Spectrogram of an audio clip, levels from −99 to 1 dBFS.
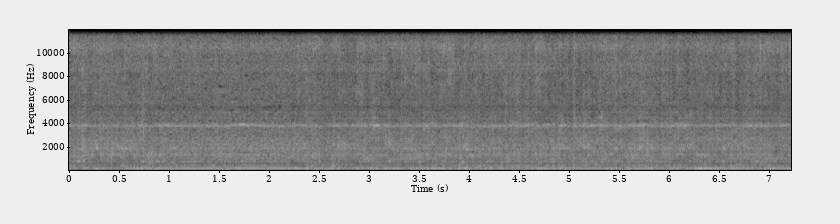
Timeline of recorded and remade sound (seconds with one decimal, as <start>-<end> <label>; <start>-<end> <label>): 0.0-0.9 remade; 0.9-2.2 recorded; 2.2-7.2 remade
